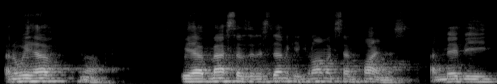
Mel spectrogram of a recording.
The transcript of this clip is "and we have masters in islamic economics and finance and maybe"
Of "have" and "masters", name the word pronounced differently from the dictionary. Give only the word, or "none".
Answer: none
